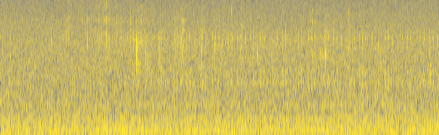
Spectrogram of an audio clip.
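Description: Faint close-up chewing of a chocolate candy bar filled with crispy puffed rice and peanuts: a few scattered small crunchy crackles over a steady low hiss.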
